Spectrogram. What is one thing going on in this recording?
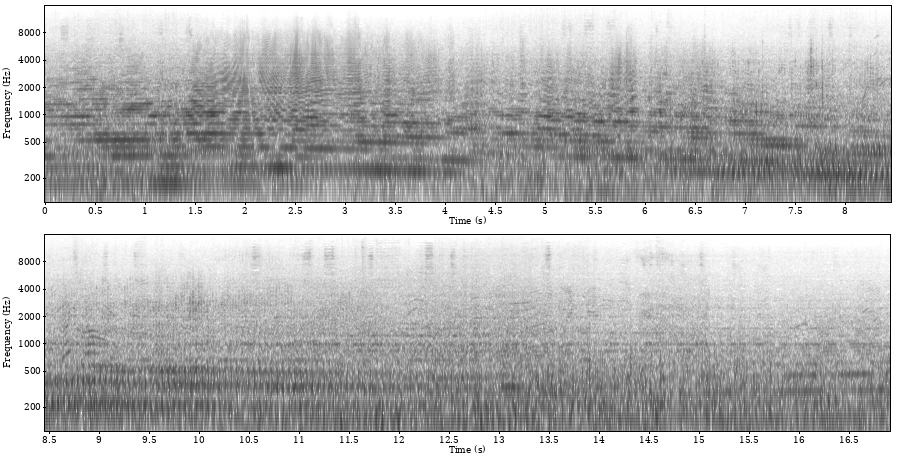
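A propeller plane's engine drones loudly overhead, its pitch rising and falling as it loops.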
